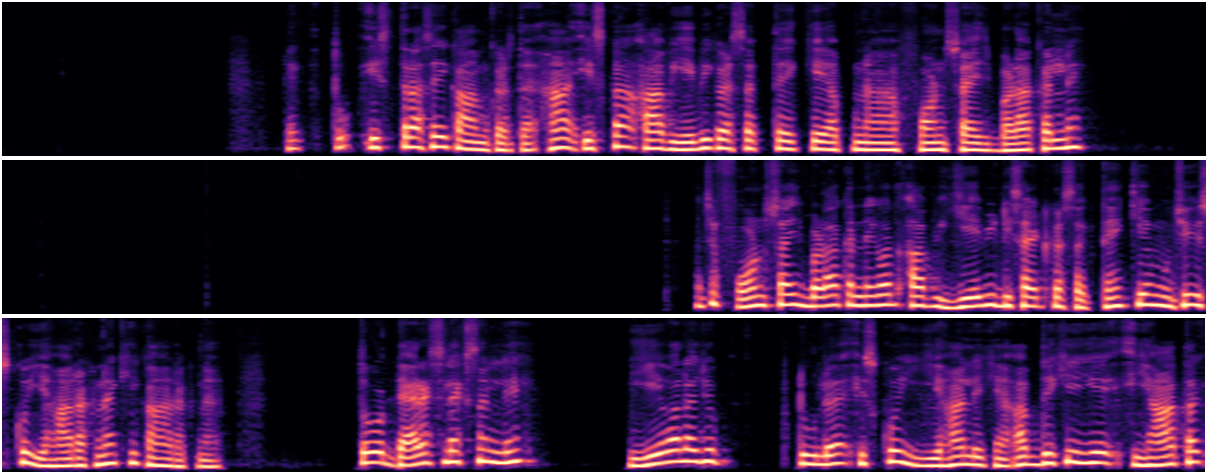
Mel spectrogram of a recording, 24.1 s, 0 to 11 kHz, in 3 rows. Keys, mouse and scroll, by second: 0.0-0.8 typing, 2.5-9.9 drag, 10.0 click, 18.6 click, 21.0-24.0 drag.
